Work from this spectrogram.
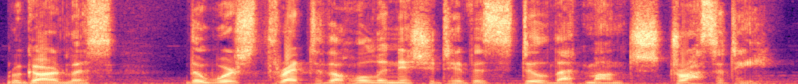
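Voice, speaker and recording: A man's voice: medium pitch, fairly quick, pushed and bright, a little hiss or hum, close to an everyday voice. A man playing an earnest, resolute starship pilot, speaking solemnly in video game dialogue. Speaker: pilot character.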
